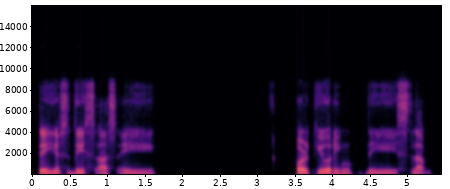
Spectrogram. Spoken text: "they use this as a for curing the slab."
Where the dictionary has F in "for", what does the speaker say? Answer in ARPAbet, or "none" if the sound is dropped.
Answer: P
